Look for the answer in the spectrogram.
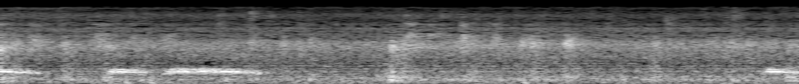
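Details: Spotted dove kept as a decoy bird, giving soft low coos: a short tone, a pause, then a longer drawn-out coo, with another coo near the end over steady hiss and faint clicks.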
